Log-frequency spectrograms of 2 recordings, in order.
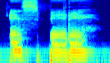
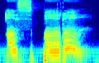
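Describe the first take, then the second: First: Esperé with the final é stressed. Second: Esperé with the weight on the last syllable, É; stress on final E. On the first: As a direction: hit the last syllable, espeRÉ. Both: Shown as a demonstration. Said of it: "stress this final accent here over the E".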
